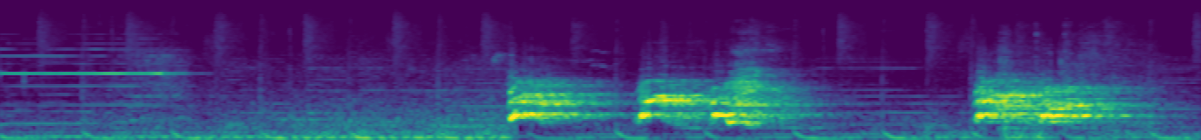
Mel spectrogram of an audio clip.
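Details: Domestic dog barking while its owner tests a cheap electronic anti-bark collar on his own neck, each bark triggering a shock; four loud, rough barks in two bursts, over background music.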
